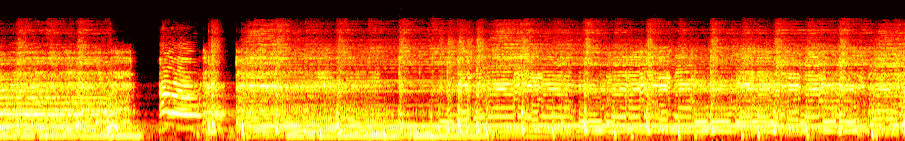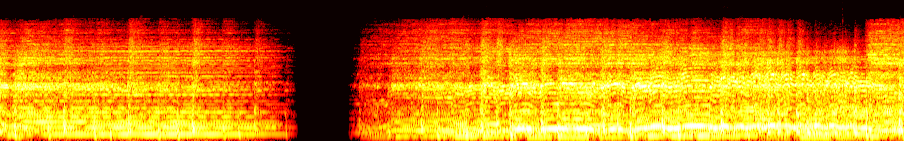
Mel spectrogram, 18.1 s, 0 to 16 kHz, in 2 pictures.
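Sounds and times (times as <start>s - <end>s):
rock band playing loudly: 0.0s - 12.0s, 12.6s - 18.0s.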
